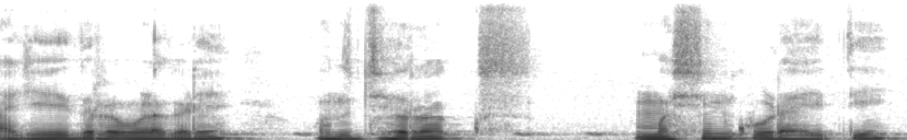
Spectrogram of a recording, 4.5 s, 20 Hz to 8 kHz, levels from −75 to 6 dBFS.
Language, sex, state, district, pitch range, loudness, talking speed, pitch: Kannada, male, Karnataka, Bidar, 120-135 Hz, -16 LUFS, 105 wpm, 125 Hz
